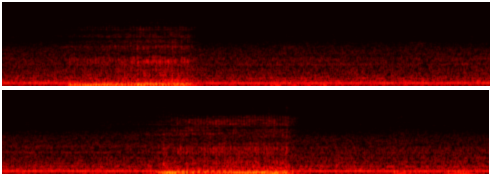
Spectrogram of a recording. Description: Lola our cane corso snoring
